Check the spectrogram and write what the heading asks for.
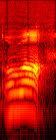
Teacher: यह जुबान की नोक बिल्कुल जो दांतों के साथ है ना जुबान की नोक वहां से और मुकाबिल के तालु यानी बिल्कुल जो उसका ऊपर वाला हिस्सा है वहां से अदा होता है।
